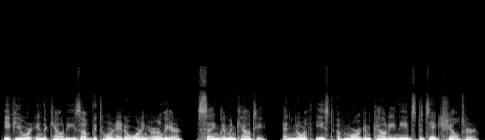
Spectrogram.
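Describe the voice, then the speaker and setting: A man's voice: mid-range voice, normal speed, hardly any pauses, dry recording. Guy doing weather radio alert bulletin, dull lo-fi audio, no room sound at all. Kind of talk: scripted emergency weather bulletin.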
